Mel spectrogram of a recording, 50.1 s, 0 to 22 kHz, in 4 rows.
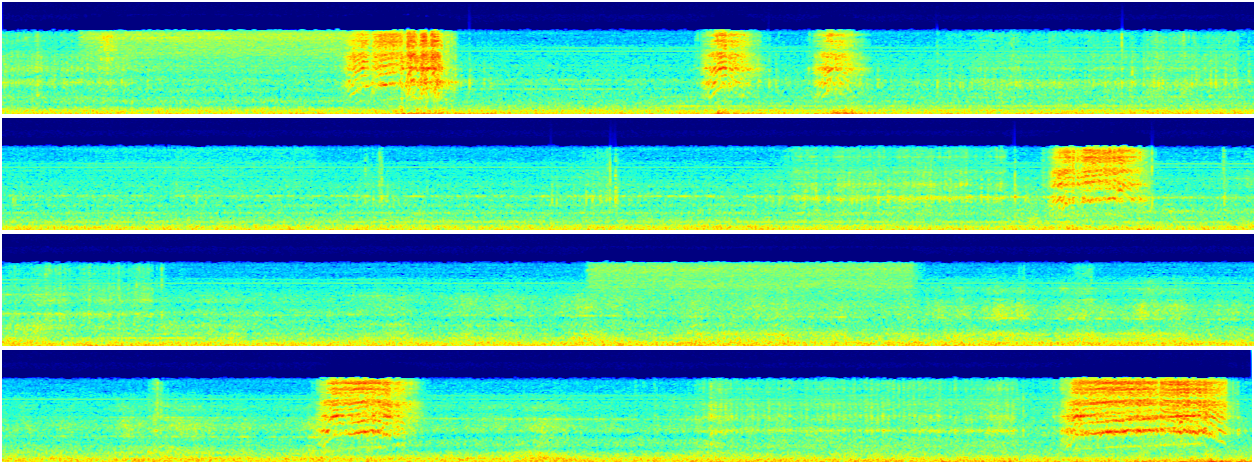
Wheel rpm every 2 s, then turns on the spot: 20, 30, 30, 10, 10, 10, 0, 0, 0, 0, 10, 50, 20, 0, 0, 0, 0, 0, 0, 0, 40, 0, 10, 20, 100.
0-2 10-12 20-22 24-26 44-48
